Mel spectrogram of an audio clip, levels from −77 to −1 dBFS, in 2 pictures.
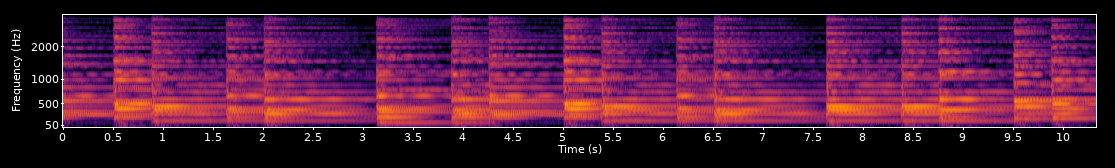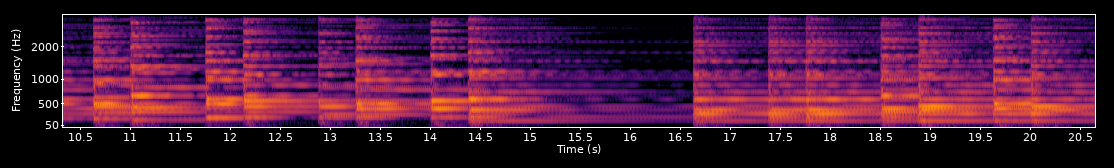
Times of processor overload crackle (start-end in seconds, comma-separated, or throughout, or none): none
